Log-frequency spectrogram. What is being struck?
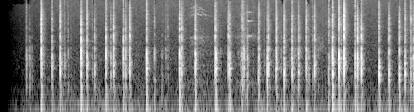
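Padded faux leather bench top.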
